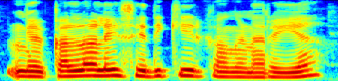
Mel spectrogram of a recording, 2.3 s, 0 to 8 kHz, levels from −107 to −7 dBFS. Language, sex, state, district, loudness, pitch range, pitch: Tamil, male, Tamil Nadu, Namakkal, -14 LUFS, 180-215 Hz, 195 Hz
